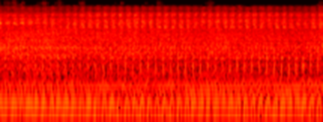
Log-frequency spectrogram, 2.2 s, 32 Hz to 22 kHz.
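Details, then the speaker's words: Yamaha Grizzly 450 4x4 barn-find ATV, jump-started from a truck that is running nearby: an even, steady single-cylinder thump on choke with no misses. Idles smoothly but dies immediately with the choke off. "I was able to jump start it and get it to run though here it is running and actually running really smoothly"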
